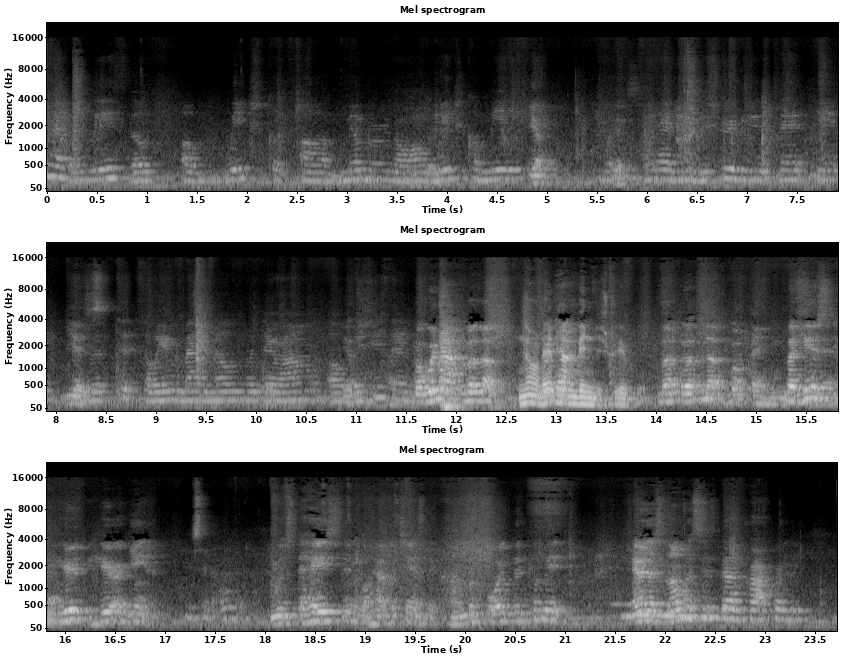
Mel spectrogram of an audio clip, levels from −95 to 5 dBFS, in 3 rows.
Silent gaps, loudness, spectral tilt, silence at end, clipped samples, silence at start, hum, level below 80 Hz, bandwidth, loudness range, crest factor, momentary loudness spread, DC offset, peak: none; -26 LUFS; -6.5 dB/octave; 0 s; under 0.1%; 0 s; none; -48 dBFS; 16 kHz; 15 LU; 22 dB; 19 LU; under 0.1%; -4 dBFS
